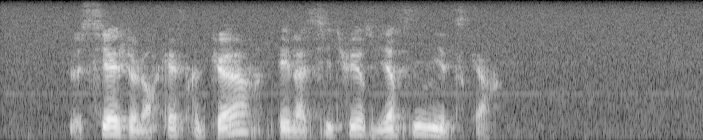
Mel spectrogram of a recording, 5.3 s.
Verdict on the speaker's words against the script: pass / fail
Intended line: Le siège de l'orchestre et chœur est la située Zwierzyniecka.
pass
